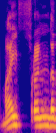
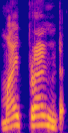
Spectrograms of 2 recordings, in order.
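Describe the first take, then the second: First: The word friend starts with an F sound. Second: The word friend starts with a P sound. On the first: "my ഫ്രണ്ട് എന്ന് അദ്ദേഹം പറഞ്ഞപ്പോൾ" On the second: "പി R E N D"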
